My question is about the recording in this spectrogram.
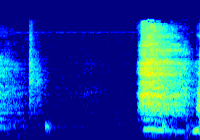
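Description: A woman's breathy, audible sigh about a second and a half in, after a short pause.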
